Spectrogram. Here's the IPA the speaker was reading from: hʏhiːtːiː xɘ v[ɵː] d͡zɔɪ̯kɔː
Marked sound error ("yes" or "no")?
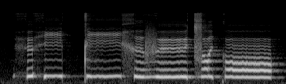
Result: yes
